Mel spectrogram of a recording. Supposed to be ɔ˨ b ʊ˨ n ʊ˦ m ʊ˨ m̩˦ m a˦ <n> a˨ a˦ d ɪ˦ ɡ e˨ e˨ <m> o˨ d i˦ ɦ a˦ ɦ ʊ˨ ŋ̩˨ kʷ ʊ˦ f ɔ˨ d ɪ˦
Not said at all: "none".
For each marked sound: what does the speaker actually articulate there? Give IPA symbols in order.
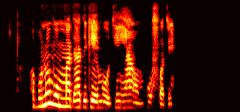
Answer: d, m

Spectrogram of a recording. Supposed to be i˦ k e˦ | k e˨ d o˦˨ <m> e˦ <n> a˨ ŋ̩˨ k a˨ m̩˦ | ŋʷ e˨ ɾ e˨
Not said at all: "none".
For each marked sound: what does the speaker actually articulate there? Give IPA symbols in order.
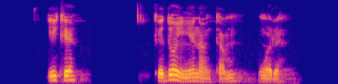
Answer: ɲ, n

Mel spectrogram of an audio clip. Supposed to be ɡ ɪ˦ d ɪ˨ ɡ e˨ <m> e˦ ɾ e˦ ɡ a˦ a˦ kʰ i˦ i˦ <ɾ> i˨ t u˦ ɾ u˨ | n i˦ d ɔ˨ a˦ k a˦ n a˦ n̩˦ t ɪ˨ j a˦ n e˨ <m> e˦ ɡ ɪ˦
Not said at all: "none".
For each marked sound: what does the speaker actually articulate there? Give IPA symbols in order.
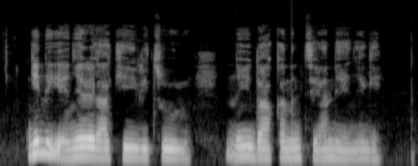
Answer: ɲ, ɾ, ɲ

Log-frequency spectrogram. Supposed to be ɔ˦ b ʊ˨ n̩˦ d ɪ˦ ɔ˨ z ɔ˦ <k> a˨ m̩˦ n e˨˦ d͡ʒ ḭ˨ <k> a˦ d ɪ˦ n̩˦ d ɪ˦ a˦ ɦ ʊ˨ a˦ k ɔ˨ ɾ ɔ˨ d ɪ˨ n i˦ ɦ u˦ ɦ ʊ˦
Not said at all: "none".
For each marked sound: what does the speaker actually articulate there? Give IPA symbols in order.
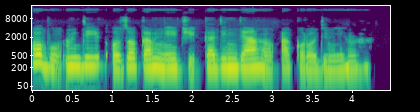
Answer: k, k

